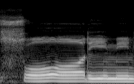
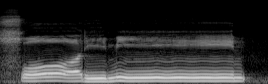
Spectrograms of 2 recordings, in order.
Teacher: ان کنتم صارمین، صاد کو پر پڑھیں گے، را کے نیچے زیر ہے تو را کو باریک پڑھا جائے گا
